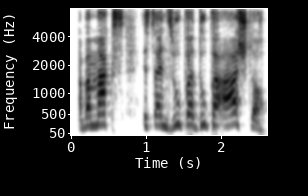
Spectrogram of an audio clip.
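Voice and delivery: high, loud angry yell; furious bellow. A narrator's reading. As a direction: roar it with all your might. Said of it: "brüllte ich aus Leibeskräften".

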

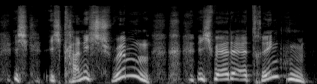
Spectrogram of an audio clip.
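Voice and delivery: frightened pleading; afraid warning. Acted. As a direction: warn she cannot swim. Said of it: "warnte ich Leben".

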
